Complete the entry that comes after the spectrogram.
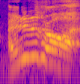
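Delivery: imitating talk through a full mouth; high, loud mock queasy plea; mouth full of vomit. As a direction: blurt it loudly as if about to retch. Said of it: "I have all this puke in my mouth".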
